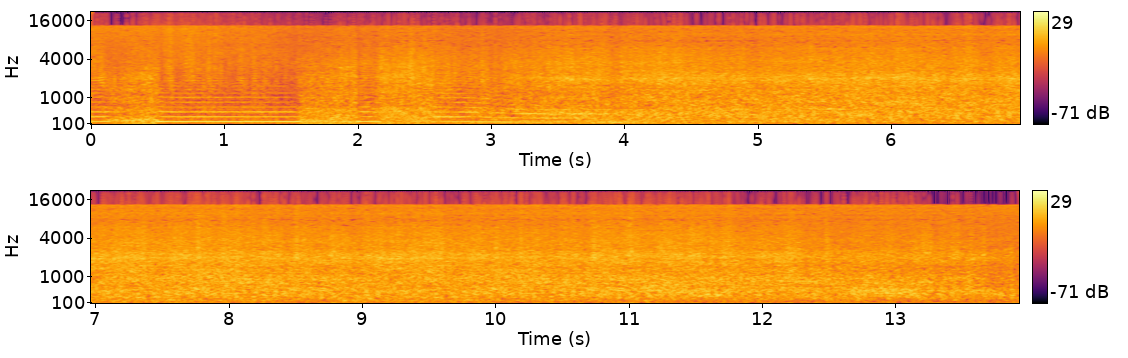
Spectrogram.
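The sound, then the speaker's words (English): A streamlined passenger train passes on rails: a loud, sustained horn blast opens, then a heavy, steady roar of wheels and cars fills the rest. “And here's the latest thing on rails, modern as tomorrow, the Streamliner. Here she comes.”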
